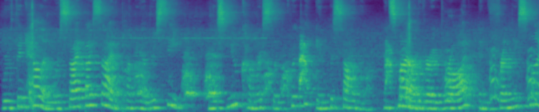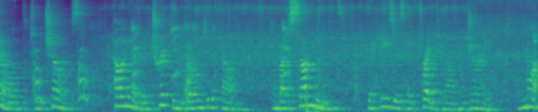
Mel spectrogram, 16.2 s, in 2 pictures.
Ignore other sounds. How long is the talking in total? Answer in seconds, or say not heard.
16 s.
